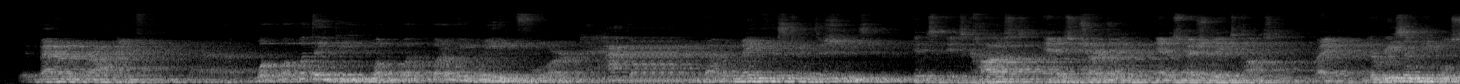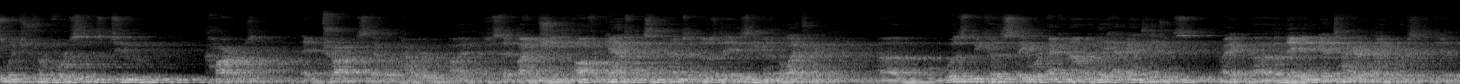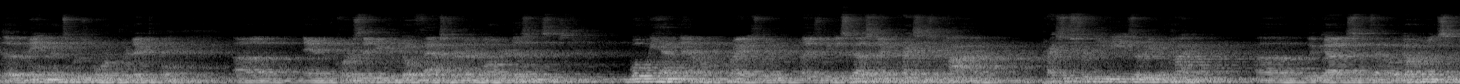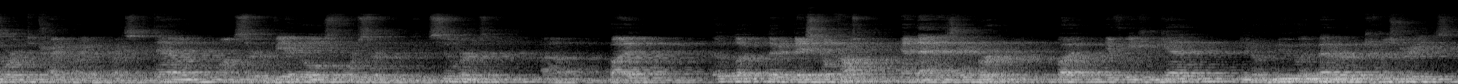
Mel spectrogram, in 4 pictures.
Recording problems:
room echo; strong; dies away in 3 s
off-mic speech; far
audio stuttering; at 6.5 s

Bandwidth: 16 kHz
